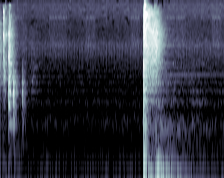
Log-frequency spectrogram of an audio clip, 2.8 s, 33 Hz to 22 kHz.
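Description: Two sharp rifle shots from a Howa Mini 6mm ARC firing 85 grain bullets: a crack at the start, then a louder, closer blast with a short ringing tail after a pause.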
